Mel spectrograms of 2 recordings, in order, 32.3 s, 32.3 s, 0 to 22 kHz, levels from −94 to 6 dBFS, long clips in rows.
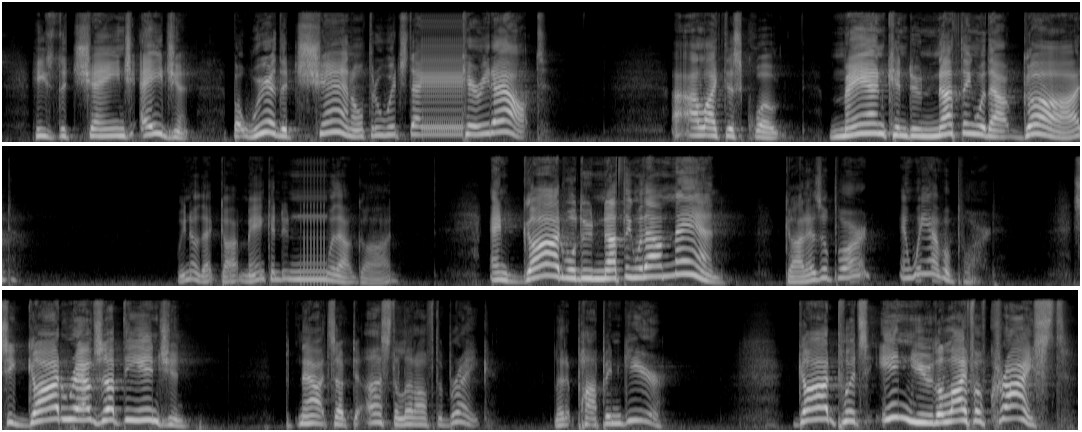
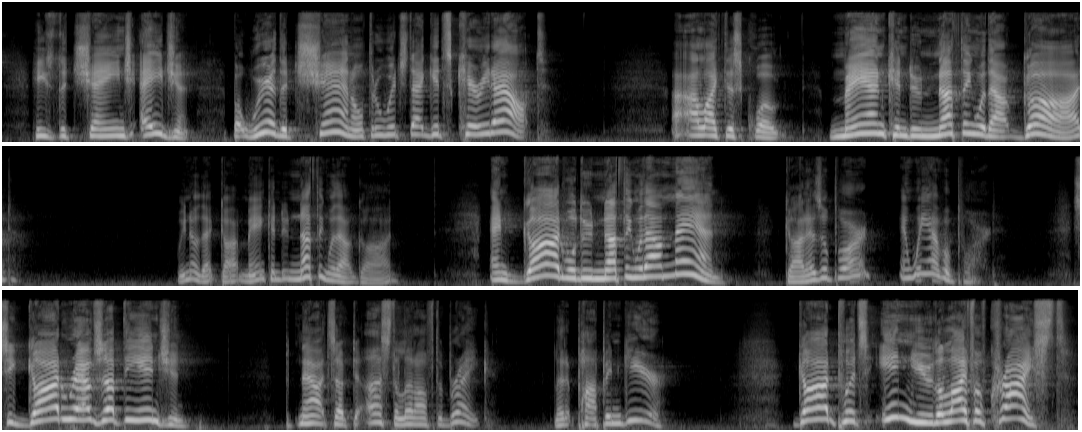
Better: second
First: audio freezing; at 4 s and at 14 s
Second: none

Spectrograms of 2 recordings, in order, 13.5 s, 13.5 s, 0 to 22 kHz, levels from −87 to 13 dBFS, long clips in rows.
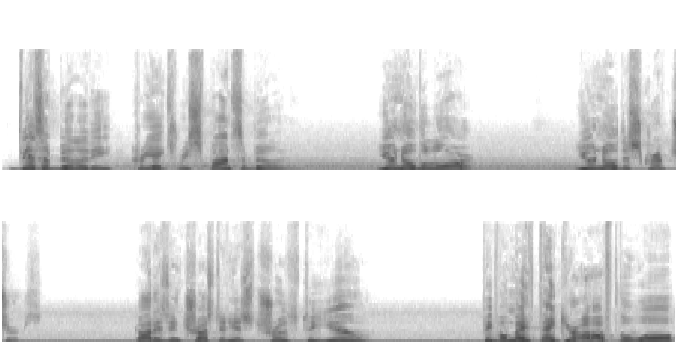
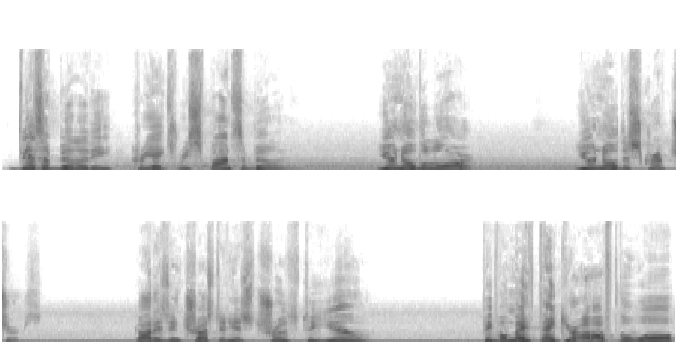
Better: neither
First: machinery noise; noticeable; throughout; 20 dB below the speech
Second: machinery noise; noticeable; throughout; 20 dB below the speech

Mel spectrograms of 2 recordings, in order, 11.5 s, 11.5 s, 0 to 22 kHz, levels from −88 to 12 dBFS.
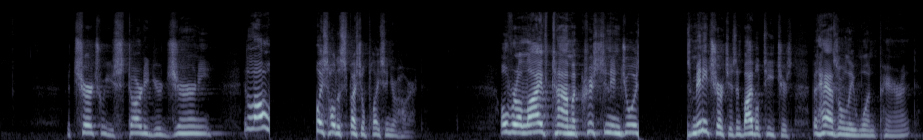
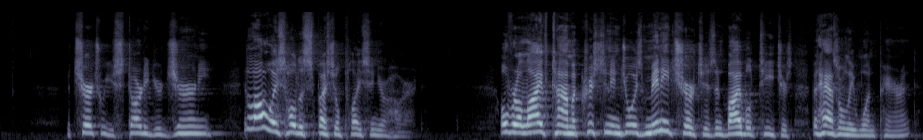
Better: second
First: audio freezing; at 3.5 s for 0.5 s and at 8 s for 0.5 s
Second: none

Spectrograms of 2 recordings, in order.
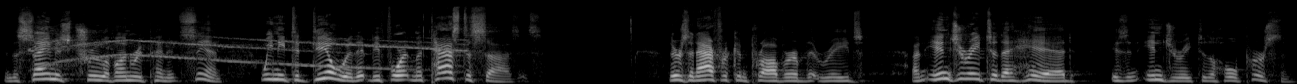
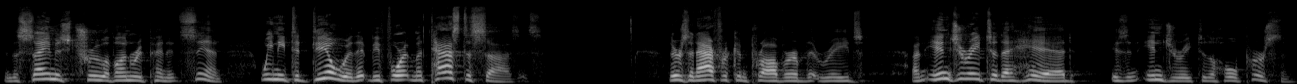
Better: second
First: siren; noticeable; until 4.5 s; peak 10 dB below the speech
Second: none

